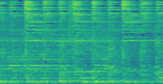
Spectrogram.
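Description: Devotional bhajan singing: a man's voice holding long, slowly moving notes over a steady beat of jingling percussion.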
